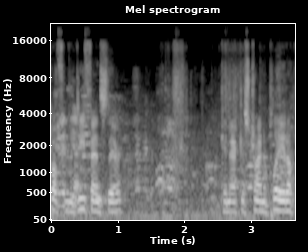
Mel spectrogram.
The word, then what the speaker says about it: Caneças: But if you look at the spelling of the word, it's got the line down the bottom of the C. And in Portuguese, that means you pronounce that as an S, Caneças.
